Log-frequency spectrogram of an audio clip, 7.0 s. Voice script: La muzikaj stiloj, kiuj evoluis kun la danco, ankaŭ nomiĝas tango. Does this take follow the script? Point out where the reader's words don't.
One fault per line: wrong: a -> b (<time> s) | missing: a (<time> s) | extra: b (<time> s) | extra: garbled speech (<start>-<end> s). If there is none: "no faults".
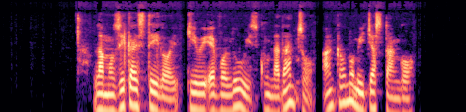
no faults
